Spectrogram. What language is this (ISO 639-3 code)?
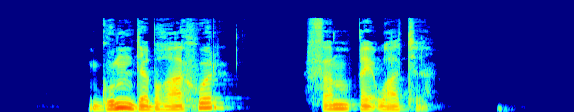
kbd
